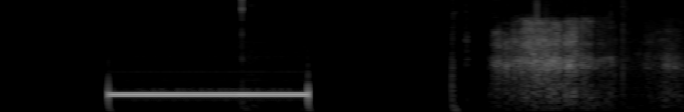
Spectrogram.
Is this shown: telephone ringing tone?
yes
